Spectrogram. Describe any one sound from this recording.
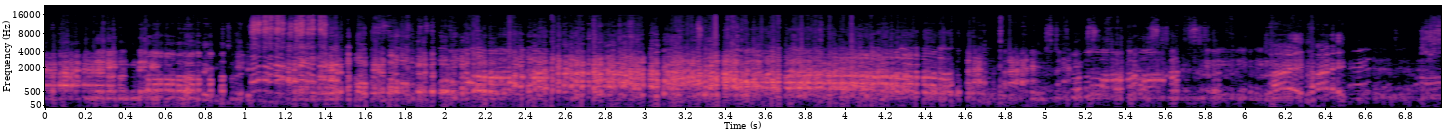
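A crowd of men and women jeer and shout together.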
